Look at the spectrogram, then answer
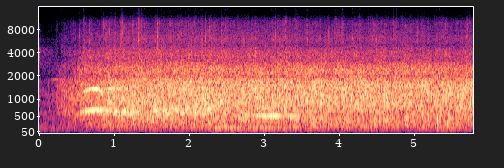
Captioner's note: audience cheering and applauding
